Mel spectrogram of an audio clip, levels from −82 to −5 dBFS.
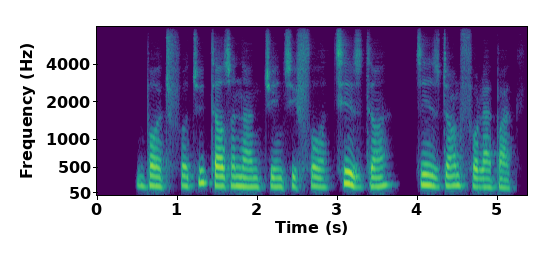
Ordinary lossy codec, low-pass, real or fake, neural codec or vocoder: none; none; fake; codec, 16 kHz, 0.3 kbps, FocalCodec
